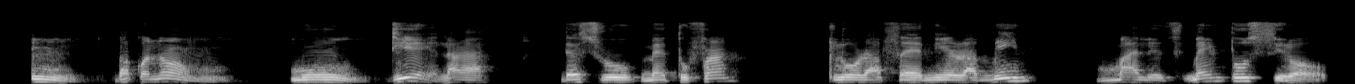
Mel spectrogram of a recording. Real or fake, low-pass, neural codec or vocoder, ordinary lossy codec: fake; 7.2 kHz; codec, 44.1 kHz, 3.4 kbps, Pupu-Codec; none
